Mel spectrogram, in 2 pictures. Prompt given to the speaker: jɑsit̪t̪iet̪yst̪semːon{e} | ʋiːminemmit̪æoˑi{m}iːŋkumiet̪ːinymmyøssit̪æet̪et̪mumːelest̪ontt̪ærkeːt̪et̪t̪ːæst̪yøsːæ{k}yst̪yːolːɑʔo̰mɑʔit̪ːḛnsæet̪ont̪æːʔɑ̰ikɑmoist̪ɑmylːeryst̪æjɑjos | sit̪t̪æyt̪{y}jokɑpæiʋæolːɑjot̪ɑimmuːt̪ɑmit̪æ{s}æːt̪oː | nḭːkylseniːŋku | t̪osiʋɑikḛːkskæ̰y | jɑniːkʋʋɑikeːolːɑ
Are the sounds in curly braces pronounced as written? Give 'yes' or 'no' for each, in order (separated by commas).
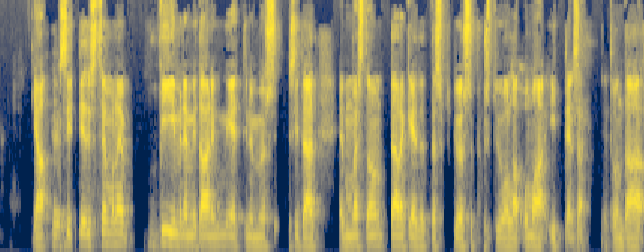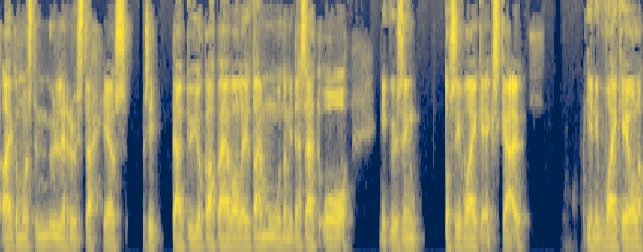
yes, no, no, no, yes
